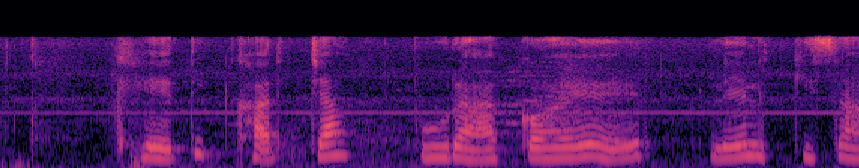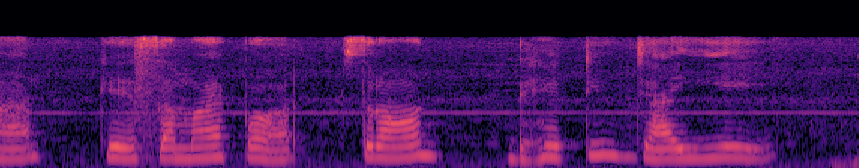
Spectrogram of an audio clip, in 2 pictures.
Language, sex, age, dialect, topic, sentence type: Maithili, female, 18-24, Bajjika, agriculture, statement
